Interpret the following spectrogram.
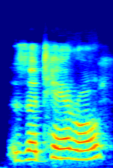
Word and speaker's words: Zotero: He says you can use software link Zotero. I'm not sure if I'm pronouncing it correctly. It is free and it helps to organize citations. Yes, you pronounced it correctly.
